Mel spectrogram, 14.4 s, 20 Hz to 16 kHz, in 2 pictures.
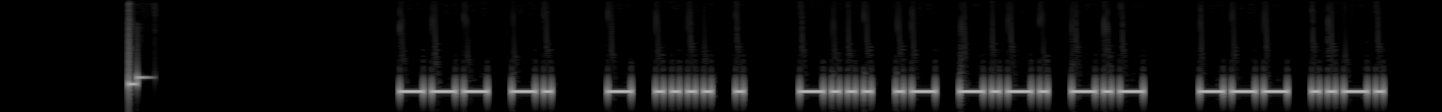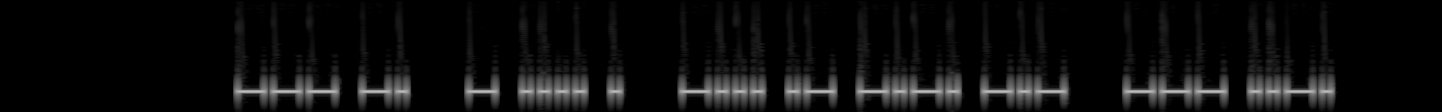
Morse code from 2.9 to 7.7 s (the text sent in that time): THE BACK OF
